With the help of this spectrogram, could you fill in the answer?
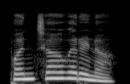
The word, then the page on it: ಪಂಚವರ್ಣ: kannada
